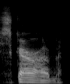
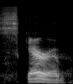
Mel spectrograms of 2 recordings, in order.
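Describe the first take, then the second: First: It is said in a British pronunciation. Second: It is said in the speaker's usual pronunciation.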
